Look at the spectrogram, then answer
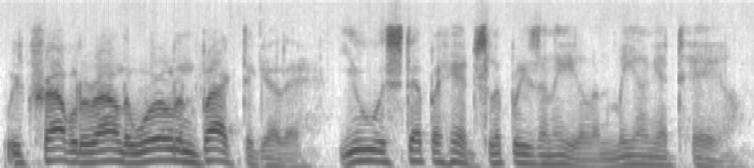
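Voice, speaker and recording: An actor playing a relentless hard-boiled bounty hunter, mocking and menacing in 1940s radio drama style. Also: male voice, medium pitch, animated, fairly quick, lightly acted, rough recording. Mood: cool, menacing.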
